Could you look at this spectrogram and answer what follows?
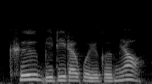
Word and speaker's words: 금일: First, '금일' is pronounced as "geum-il" and it is a noun.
